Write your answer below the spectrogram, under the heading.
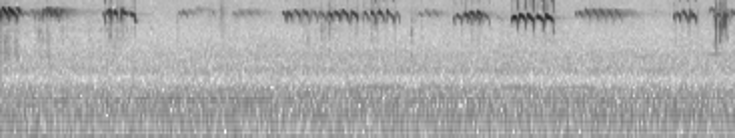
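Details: Several Bohemian waxwings exchange soft squeaky calls audible only nearby, picked up with a parabolic microphone; dense, rapid series of high trilled chirps, some doubled, run almost continuously over low steady noise.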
